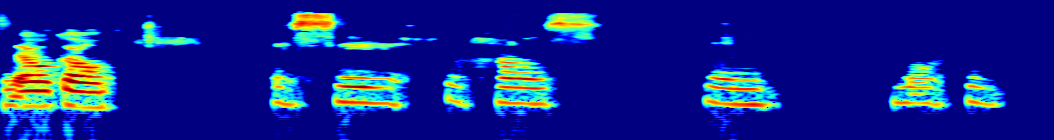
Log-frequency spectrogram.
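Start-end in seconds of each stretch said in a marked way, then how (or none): 1.4-5.0 barely audible, half-asleep, very quiet, slow drowsy mumble. Speaker shows how people talk during hypnosis; imitating speech under hypnosis. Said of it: "they are talking like this".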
